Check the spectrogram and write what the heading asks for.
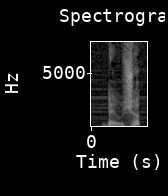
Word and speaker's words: Beuchot: Beushot.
